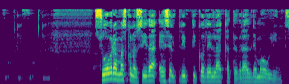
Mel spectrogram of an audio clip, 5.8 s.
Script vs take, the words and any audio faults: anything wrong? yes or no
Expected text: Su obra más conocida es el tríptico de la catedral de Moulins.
no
